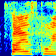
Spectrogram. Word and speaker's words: Syensqo: Syensqo? This is how we pronounce it, so think science. Syensqo is one of the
